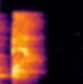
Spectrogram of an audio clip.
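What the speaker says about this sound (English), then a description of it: "I'm so sorry about the coughing." One short, sharp cough from a person indoors, close and abrupt, followed by silence.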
